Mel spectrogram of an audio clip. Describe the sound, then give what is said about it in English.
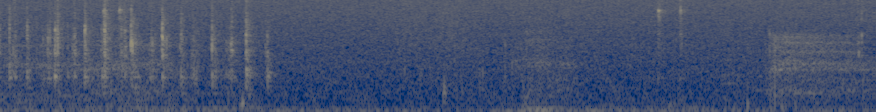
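Typing and clicking on a computer keyboard: a dense burst of quick keystrokes at the start, then sparse, scattered clicks over a faint steady background hum. “Actually, go to Google. Type in Google again.”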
